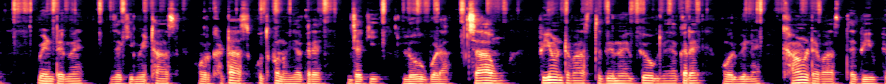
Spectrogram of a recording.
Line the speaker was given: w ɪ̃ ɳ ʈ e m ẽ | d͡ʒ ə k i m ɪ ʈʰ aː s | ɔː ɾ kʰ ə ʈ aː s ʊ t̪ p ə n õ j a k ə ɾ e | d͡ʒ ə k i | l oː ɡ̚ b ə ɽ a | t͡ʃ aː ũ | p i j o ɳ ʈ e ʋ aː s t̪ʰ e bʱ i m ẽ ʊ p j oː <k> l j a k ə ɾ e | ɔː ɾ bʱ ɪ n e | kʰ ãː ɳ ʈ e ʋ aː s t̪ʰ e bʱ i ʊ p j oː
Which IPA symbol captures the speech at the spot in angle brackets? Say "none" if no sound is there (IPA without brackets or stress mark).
ɡ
